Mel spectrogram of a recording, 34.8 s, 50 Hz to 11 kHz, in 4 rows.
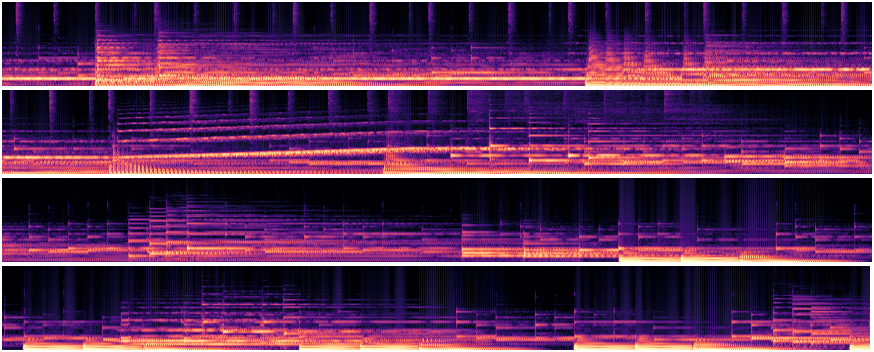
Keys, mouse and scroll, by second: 0.1 shift+middle click, 0.3 middle click, 0.7 s, 2.3 click, 2.7 click, 4.8 middle click, 5.0 scroll down 3, 5.3 middle click, 5.7 scroll up 1, 5.9 middle click, 6.6 click, 7.9 middle click, 8.5 middle click, 8.5-8.8 scroll down 2, 8.8-10.4 scroll up 9, 9.4 middle click, 11.4 3, 11.7 middle click, 12.6 middle click, 12.6 alt+click, 13.5 click, 16.2 ctrl+KP_Add, 17.4 click, 19.0 2, 19.3 alt+click, 20.0 click, 22.5 middle click, 23.1 alt+click, 24.0 click, 24.9 middle click, 25.4 click, 25.9 shift+click, 26.2 middle click, 26.8 click, 27.8 middle click, 28.1 middle click, 28.5-29.3 scroll down 5, 28.8 Tab, 29.3 middle click, 30.2 scroll up 1, 31.0 scroll up 2, 31.1 middle click, 31.4-32.0 scroll down 7, 32.0 shift+middle click, 32.2 middle click, 32.5 click, 32.7 middle click, 34.0 scroll up 2, 34.3 click.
